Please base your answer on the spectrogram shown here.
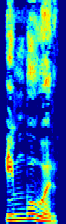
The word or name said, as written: ಇಂಬುವರ್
